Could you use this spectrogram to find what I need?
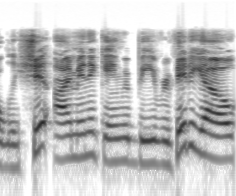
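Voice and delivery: plain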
